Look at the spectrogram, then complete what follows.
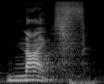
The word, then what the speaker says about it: knife: with in the word knife i have a knife in my hand there's a k in front of it but we don't say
